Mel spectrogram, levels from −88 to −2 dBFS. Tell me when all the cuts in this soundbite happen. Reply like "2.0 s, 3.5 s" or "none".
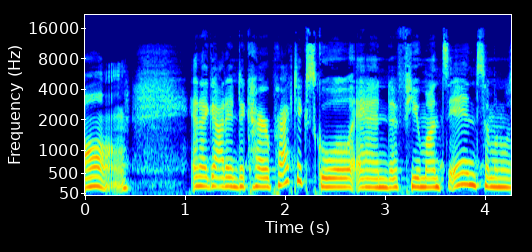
none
